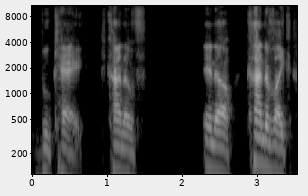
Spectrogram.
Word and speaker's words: Bucket: but the main character was Mrs bucket but she always pronounced it bouquet kind of you know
